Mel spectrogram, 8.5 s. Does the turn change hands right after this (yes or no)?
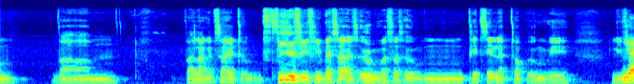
yes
